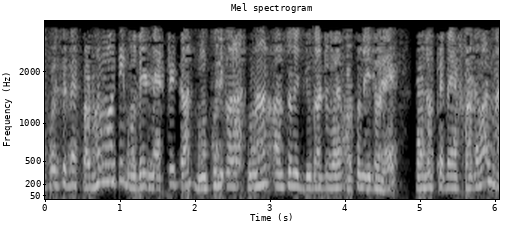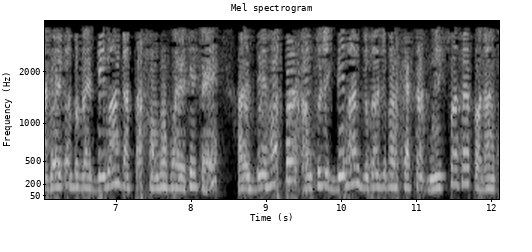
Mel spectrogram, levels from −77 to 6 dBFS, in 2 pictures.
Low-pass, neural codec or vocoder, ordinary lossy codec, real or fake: 3.6 kHz; codec, 44.1 kHz, 1.7 kbps, Pupu-Codec; MP3, 16 kbps; fake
